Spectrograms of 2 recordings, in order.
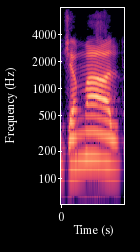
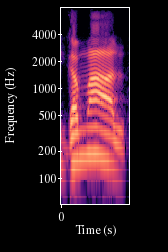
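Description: First: The name begins with a soft j sound. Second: The name begins with a hard g sound. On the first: "the Egyptians don't say Jamal" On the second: "they make it a gaf, they say Gamal"

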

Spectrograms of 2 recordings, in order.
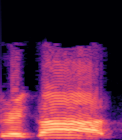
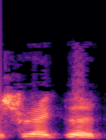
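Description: First: The name is said in an imitated accent. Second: The name is said in a plain, ordinary way. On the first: "You know Didat style. He said Shregat" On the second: "He wouldn't say Shregat"

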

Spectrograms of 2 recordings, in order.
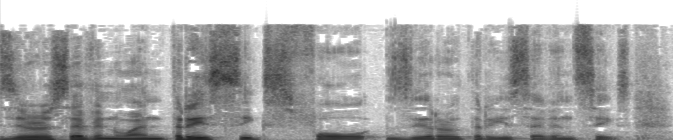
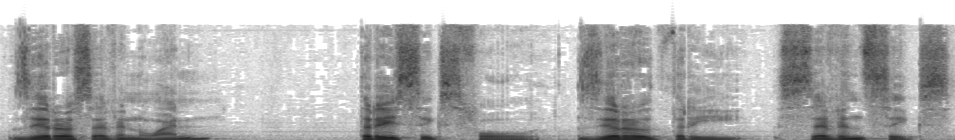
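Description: First: The number is read at normal speed. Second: The number is read slowly and deliberately.

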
